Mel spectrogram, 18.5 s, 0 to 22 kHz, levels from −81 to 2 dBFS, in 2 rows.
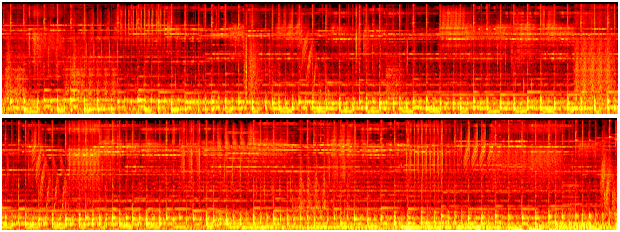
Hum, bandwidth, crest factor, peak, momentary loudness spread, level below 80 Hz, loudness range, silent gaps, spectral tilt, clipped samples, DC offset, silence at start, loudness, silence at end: none; over 20 kHz; 18 dB; -2 dBFS; 4 LU; -26 dBFS; 2 LU; none; -4 dB/octave; under 0.1%; 0.2%; 0 s; -18 LUFS; 0 s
